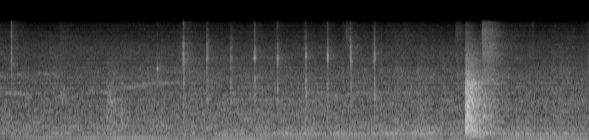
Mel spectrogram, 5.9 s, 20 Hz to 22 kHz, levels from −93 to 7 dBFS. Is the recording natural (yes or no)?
no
